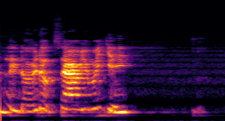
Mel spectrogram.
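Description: A woman's voice speaking, stopping about a second and a half in.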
